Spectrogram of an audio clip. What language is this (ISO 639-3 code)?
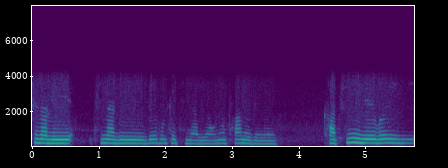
brx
